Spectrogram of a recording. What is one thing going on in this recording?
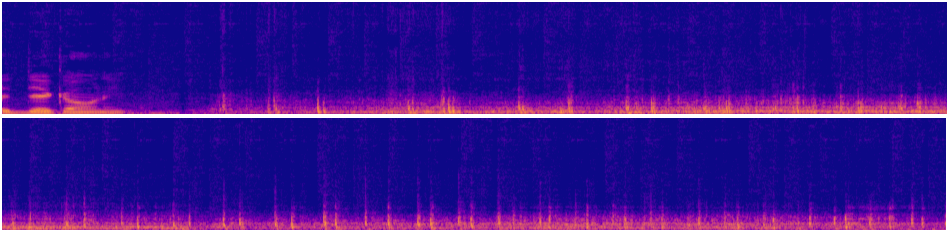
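Skateboard wheels rumble over concrete, clicking over the joints in the pavement.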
